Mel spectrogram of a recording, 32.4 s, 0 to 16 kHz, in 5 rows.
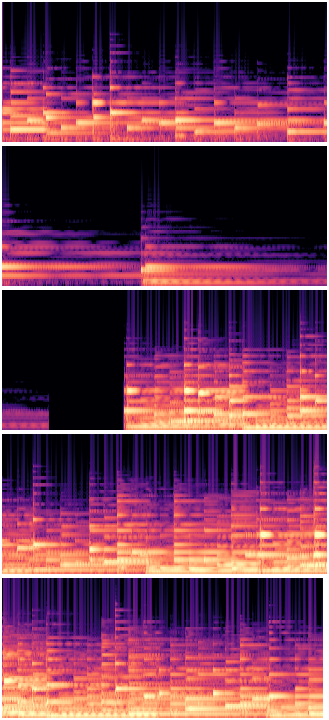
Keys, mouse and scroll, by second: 0.5-8.3 drag, 10.8-14.3 typing, 11.0 click, 14.5-16.3 drag, 16.5 ctrl+-, 17.3 space, 17.6-18.3 click, 18.5-20.9 drag, 20.8 space, 21.2 click, 21.3-21.8 space, 22.2 ctrl+=, 22.4 click, 22.7 ctrl+-, 23.3 shift+l, 23.8 click, 30.1 shift+F6, 31.9 alt+t.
